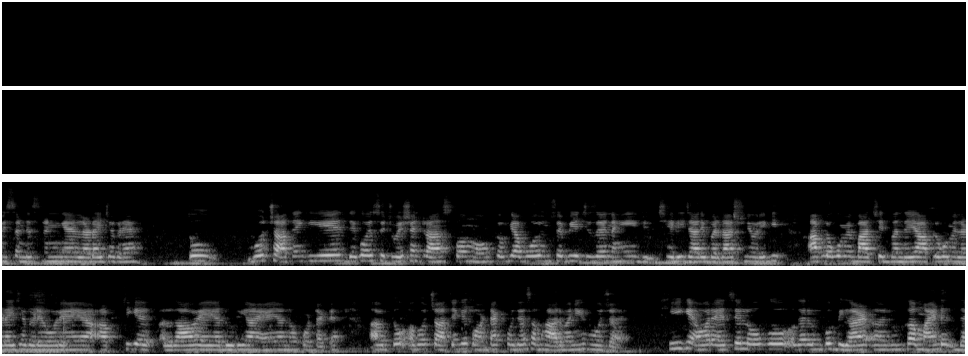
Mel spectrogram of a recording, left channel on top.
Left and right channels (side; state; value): left; silent; digital silence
